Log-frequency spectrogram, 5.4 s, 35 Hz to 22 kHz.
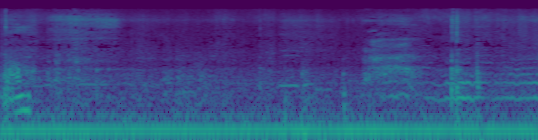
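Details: Honey bees at feeding time with energy cakes on 29 January in very pleasant weather: a low, steady droning hum runs throughout with faint buzzy overtones, over a constant deep rumble and a few brief handling knocks.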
